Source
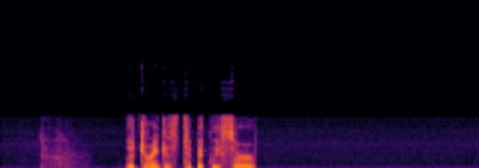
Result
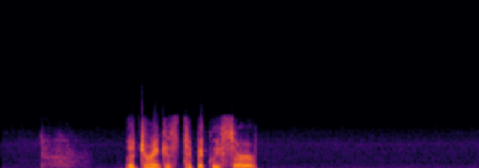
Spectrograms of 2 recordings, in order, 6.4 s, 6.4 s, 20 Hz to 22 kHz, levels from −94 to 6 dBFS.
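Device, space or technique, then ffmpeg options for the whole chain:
barber-pole flanger into a guitar amplifier: -filter_complex "[0:a]asplit=2[link_01][link_02];[link_02]adelay=5.9,afreqshift=0.34[link_03];[link_01][link_03]amix=inputs=2:normalize=1,asoftclip=type=tanh:threshold=-15dB,highpass=83,equalizer=frequency=89:width_type=q:width=4:gain=-5,equalizer=frequency=290:width_type=q:width=4:gain=-8,equalizer=frequency=470:width_type=q:width=4:gain=5,lowpass=frequency=4100:width=0.5412,lowpass=frequency=4100:width=1.3066,volume=4.5dB"

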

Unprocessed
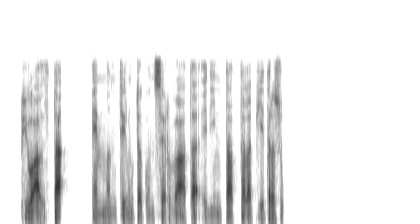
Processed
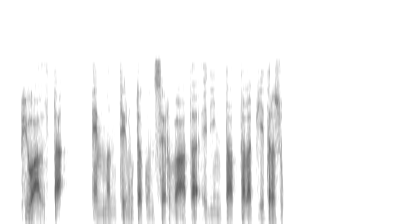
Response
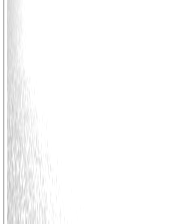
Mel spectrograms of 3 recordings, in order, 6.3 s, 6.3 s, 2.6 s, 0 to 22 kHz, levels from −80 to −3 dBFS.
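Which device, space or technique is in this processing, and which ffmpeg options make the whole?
DJ mixer with the lows and highs turned down: -filter_complex "[0:a]acrossover=split=540 3100:gain=0.141 1 0.141[link_01][link_02][link_03];[link_01][link_02][link_03]amix=inputs=3:normalize=0,alimiter=limit=-17.5dB:level=0:latency=1:release=78,asettb=1/sr,asplit=3[link_04][link_05][link_06];[link_04]atrim=end=0.754[link_07];[link_05]atrim=start=0.75:end=1.45,asetpts=PTS-STARTPTS,afade=type=in:duration=0.004:curve=qsin,afade=type=out:start_time=0.696:duration=0.004:curve=qsin,highpass=frequency=420:poles=1[link_08];[link_06]atrim=start=1.446[link_09];[link_07][link_08]acrossfade=duration=0.004:curve1=hsin:curve2=qsin[link_10];[link_10][link_09]acrossfade=duration=0.004:curve1=qsin:curve2=hsin,volume=-3.5dB"

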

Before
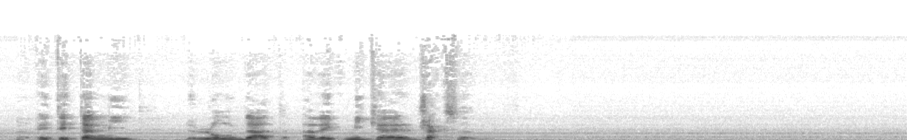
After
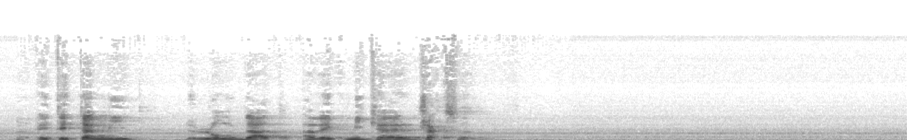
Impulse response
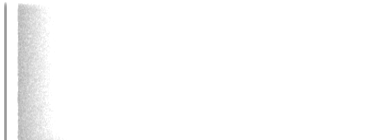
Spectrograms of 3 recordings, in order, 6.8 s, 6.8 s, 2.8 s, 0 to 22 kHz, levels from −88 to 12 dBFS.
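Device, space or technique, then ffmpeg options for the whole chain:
filtered reverb send: -filter_complex "[0:a]asplit=2[link_01][link_02];[link_02]highpass=frequency=440:width=0.5412,highpass=frequency=440:width=1.3066,lowpass=6500[link_03];[1:a]atrim=start_sample=2205[link_04];[link_03][link_04]afir=irnorm=-1:irlink=0,volume=-6.5dB[link_05];[link_01][link_05]amix=inputs=2:normalize=0,volume=2dB"

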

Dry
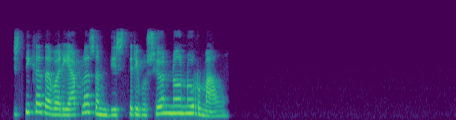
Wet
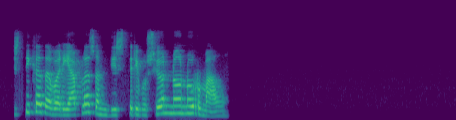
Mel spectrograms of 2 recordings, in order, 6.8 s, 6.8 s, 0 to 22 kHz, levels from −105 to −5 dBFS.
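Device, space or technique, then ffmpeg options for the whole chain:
DJ mixer with the lows and highs turned down: -filter_complex "[0:a]acrossover=split=400 2900:gain=0.0708 1 0.224[link_01][link_02][link_03];[link_01][link_02][link_03]amix=inputs=3:normalize=0,alimiter=limit=-23.5dB:level=0:latency=1:release=23"

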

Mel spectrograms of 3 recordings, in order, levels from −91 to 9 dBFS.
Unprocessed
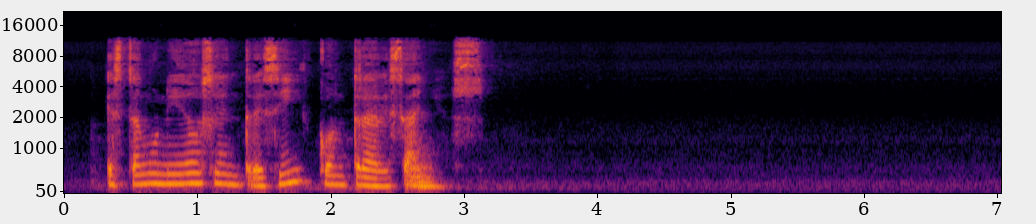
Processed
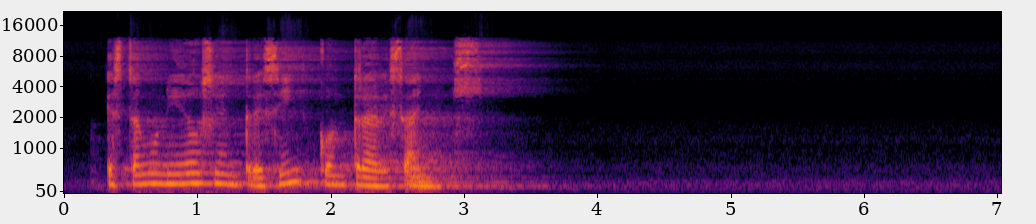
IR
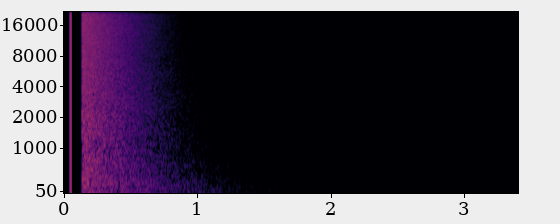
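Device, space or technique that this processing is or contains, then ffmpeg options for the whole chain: saturated reverb return: -filter_complex "[0:a]asplit=2[link_01][link_02];[1:a]atrim=start_sample=2205[link_03];[link_02][link_03]afir=irnorm=-1:irlink=0,asoftclip=type=tanh:threshold=-6.5dB,volume=-16dB[link_04];[link_01][link_04]amix=inputs=2:normalize=0,volume=-4.5dB"

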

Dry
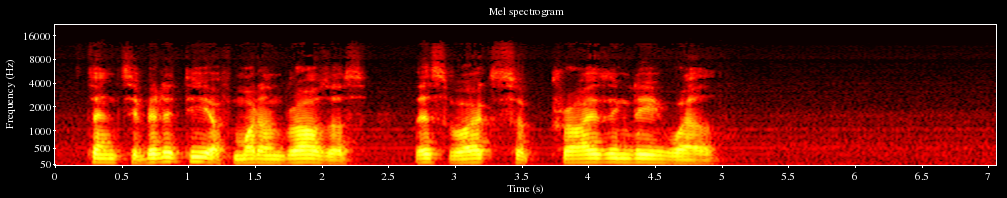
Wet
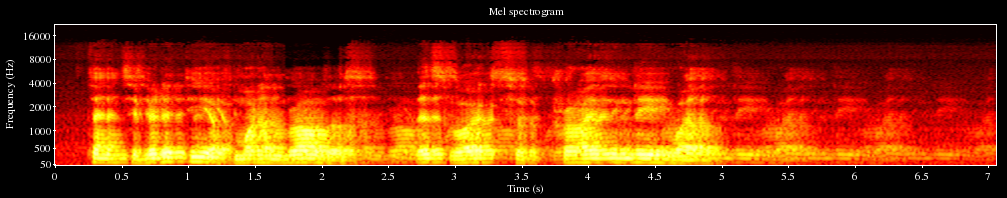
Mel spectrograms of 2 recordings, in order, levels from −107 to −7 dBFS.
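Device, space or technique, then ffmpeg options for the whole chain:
slapback doubling: -filter_complex "[0:a]asettb=1/sr,asplit=3[link_01][link_02][link_03];[link_01]atrim=end=1.634[link_04];[link_02]atrim=start=1.63:end=2.13,asetpts=PTS-STARTPTS,afade=type=in:duration=0.004:curve=qsin,afade=type=out:start_time=0.496:duration=0.004:curve=qsin,lowpass=1500[link_05];[link_03]atrim=start=2.126[link_06];[link_04][link_05]acrossfade=duration=0.004:curve1=hsin:curve2=qsin[link_07];[link_07][link_06]acrossfade=duration=0.004:curve1=qsin:curve2=hsin,aecho=1:1:748|1496|2244|2992:0.119|0.0559|0.0263|0.0123,asplit=3[link_08][link_09][link_10];[link_09]adelay=31,volume=-9dB[link_11];[link_10]adelay=93,volume=-5.5dB[link_12];[link_08][link_11][link_12]amix=inputs=3:normalize=0,volume=7dB"

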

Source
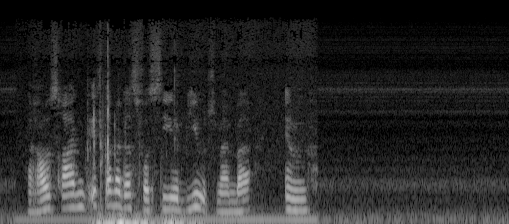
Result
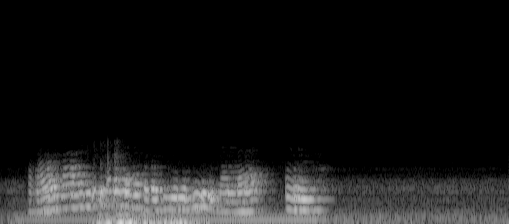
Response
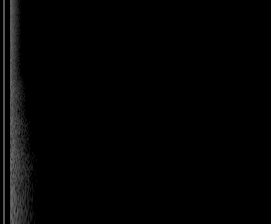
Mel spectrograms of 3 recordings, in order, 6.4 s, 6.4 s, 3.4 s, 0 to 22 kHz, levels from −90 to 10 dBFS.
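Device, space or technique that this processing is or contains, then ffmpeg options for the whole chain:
next room: -filter_complex "[0:a]lowpass=frequency=500:width=0.5412,lowpass=frequency=500:width=1.3066[link_01];[1:a]atrim=start_sample=2205[link_02];[link_01][link_02]afir=irnorm=-1:irlink=0,volume=2.5dB"

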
